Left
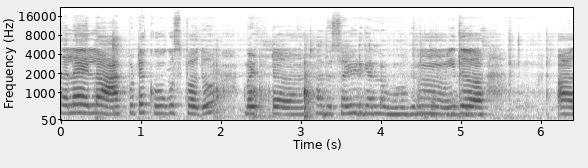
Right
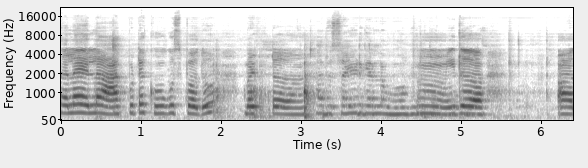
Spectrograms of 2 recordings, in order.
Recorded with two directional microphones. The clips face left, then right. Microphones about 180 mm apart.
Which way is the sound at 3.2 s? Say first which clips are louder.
Left 4 dB; 65° left (ahead or behind).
